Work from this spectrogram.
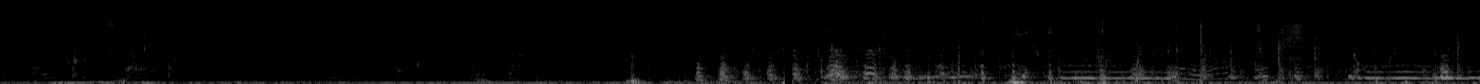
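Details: Weimaraner puppies aged 2.5 weeks, eyes freshly open, hurrying after their mother begging to nurse; soft grunts give way to sustained, wavering whines and squeaky yelps in the second half, repeated in overlapping bursts over a low hum.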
